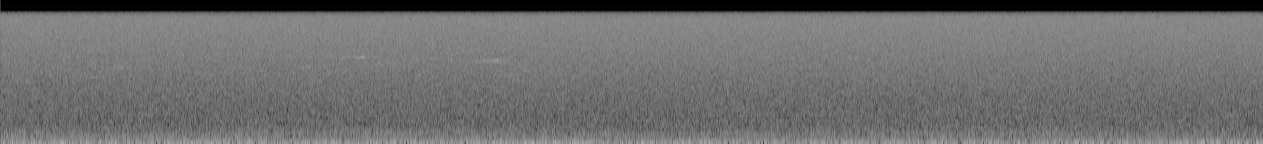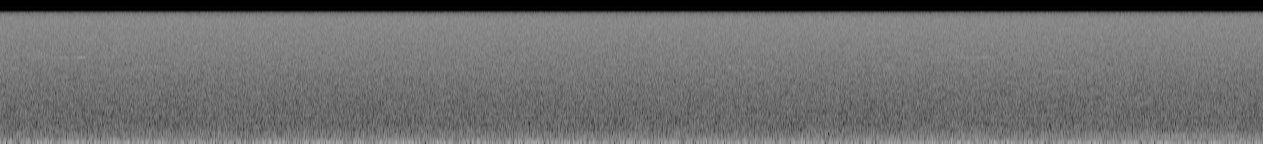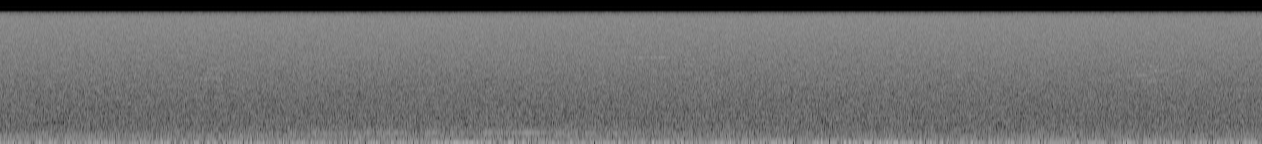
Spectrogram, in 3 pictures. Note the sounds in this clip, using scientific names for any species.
forest ambience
